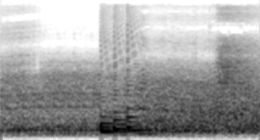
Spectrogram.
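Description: A bus door hisses open with a puff of air.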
